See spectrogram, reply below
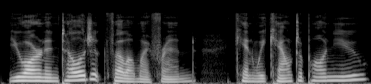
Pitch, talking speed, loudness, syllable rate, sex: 165 Hz, 195 wpm, -18 LUFS, 5.7 syllables/s, female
